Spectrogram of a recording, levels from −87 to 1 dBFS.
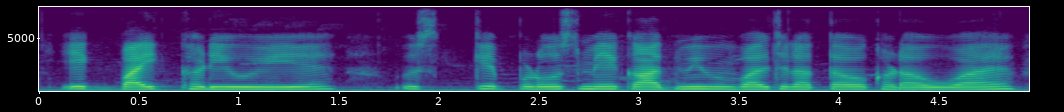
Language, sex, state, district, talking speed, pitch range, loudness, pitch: Hindi, female, Uttar Pradesh, Lalitpur, 180 wpm, 205-220 Hz, -20 LUFS, 210 Hz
